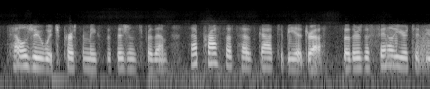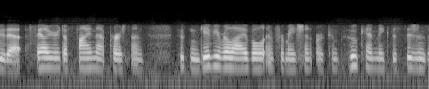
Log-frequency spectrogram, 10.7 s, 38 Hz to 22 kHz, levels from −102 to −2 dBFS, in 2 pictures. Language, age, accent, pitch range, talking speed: English, 40-59, American, 165-195 Hz, 220 wpm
